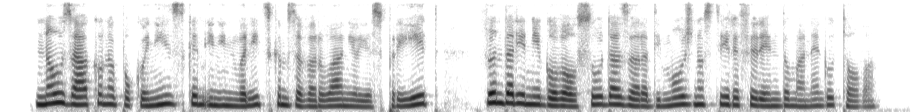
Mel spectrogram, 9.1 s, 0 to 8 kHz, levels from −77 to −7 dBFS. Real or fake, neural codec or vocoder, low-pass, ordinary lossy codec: fake; codec, 16 kHz, 1.1 kbps, Voila-Tokenizer; 7.2 kHz; Opus, 24 kbps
